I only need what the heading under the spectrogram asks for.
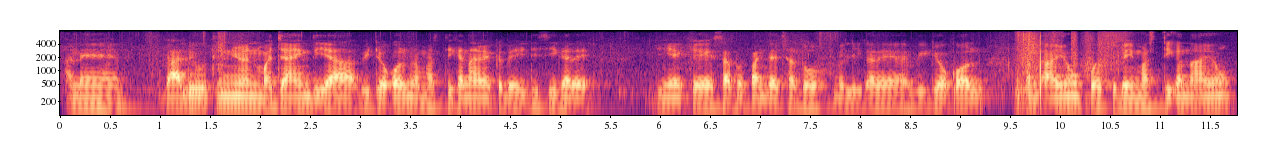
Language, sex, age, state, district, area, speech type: Sindhi, male, 18-30, Gujarat, Kutch, rural, spontaneous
